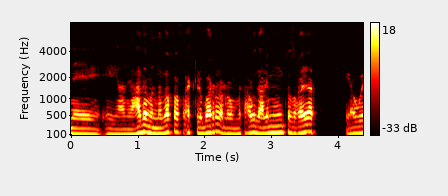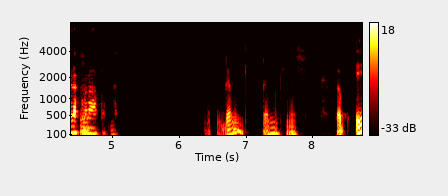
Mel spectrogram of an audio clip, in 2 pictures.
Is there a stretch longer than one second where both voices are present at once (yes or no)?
no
